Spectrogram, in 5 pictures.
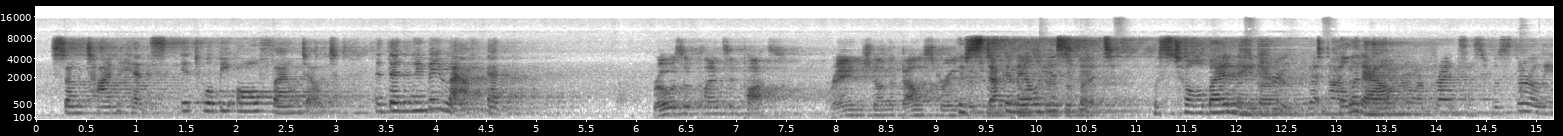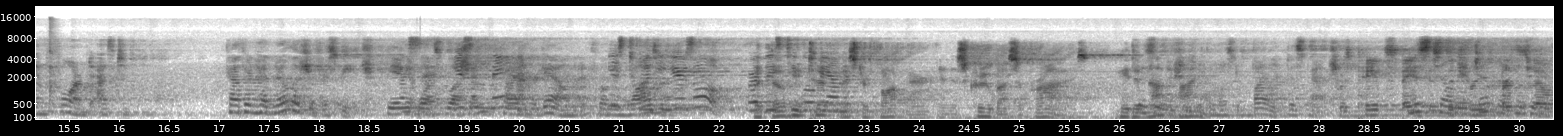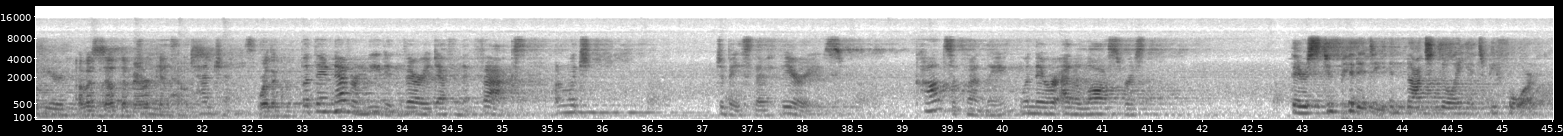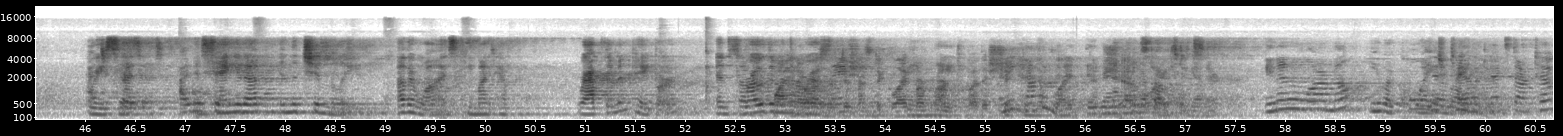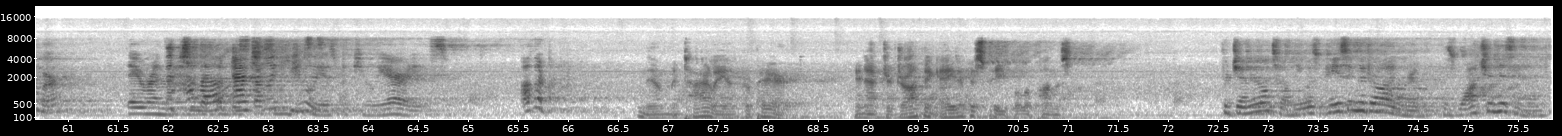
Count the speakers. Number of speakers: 7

